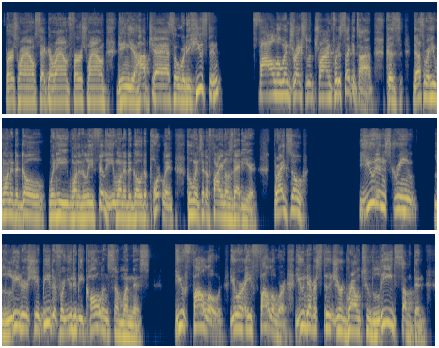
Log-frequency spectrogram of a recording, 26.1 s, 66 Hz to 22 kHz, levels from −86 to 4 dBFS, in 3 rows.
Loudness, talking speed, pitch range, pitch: -19 LUFS, 170 wpm, 130-170 Hz, 145 Hz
